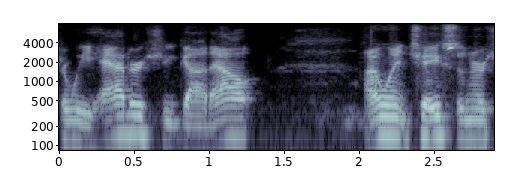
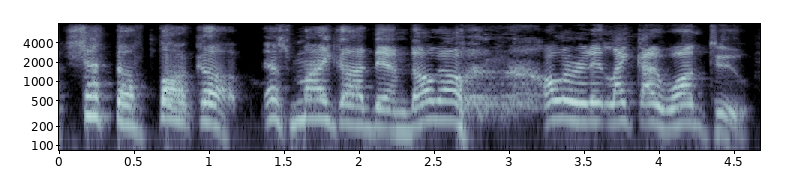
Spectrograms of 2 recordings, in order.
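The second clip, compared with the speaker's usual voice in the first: retold angry hollering; 9 semitones higher than usual. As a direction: snap back at the neighbor. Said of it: "I'm hollering at the resident".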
